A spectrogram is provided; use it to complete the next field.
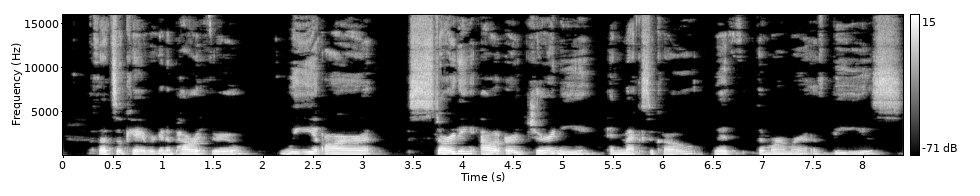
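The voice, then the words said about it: Slightly raspy voice. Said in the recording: “my throat is not happy about it. So I'm a little raspy.”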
